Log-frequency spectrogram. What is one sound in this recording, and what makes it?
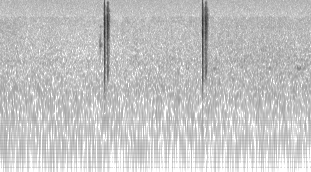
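A game menu clicks softly twice.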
